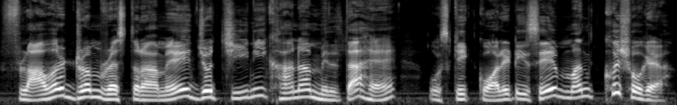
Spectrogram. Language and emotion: Hindi, happy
